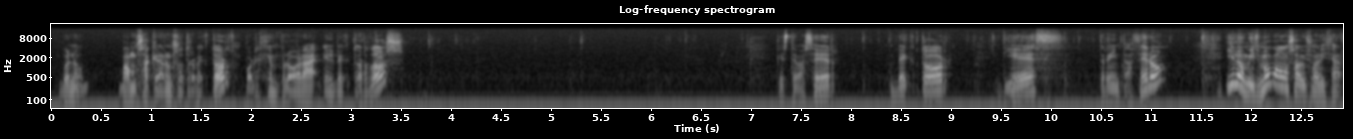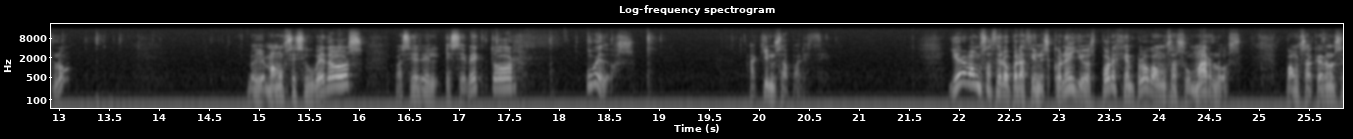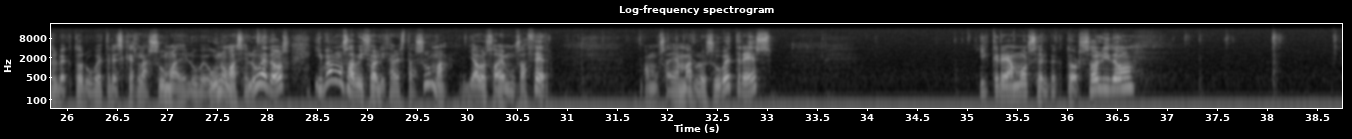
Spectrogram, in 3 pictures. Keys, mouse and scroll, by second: 2.8-3.9 typing, 5.2 space, 6.0 shift+v, 7.2-10.9 typing, 11.5 Return, 12.4-14.5 typing, 16.0-18.9 typing, 20.7 click, 21.5-22.7 middle drag, 23.7 click, 24.8-28.0 typing, 30.8-32.3 typing, 34.4-37.8 typing, 38.1 Return.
